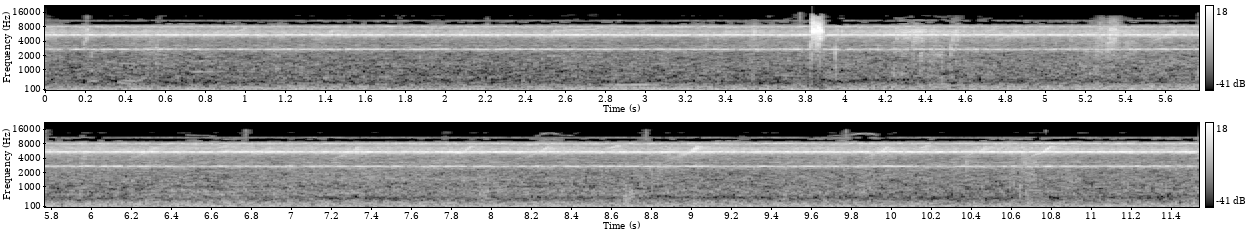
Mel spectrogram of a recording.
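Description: Steady, unbroken high-pitched insect drone over a low background rumble, with one sharp click about four seconds in.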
